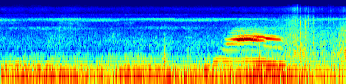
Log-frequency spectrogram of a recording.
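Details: A stray tortoiseshell or brown tabby cat in a park meows while demanding to be petted. It gives one clear, slightly falling meow lasting under a second, set against steady outdoor background hum.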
